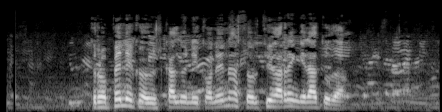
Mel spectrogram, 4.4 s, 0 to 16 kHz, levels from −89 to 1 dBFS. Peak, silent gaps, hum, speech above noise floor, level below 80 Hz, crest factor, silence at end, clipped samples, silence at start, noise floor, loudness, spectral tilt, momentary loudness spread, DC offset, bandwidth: -2 dBFS; none; none; 31 dB; -70 dBFS; 18 dB; 0.05 s; under 0.1%; 0.7 s; -49 dBFS; -18 LUFS; -4.5 dB/octave; 16 LU; under 0.1%; 9.2 kHz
